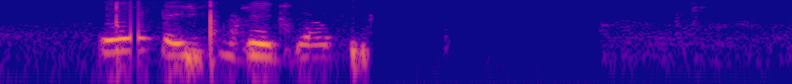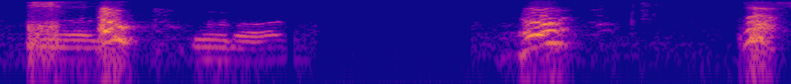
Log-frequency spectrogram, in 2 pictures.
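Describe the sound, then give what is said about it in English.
A dog named Milo barks in loud, irregular bursts, a quick cluster of barks, then a pause, then a few more sharp single barks spaced apart. “What are we barking at?”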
